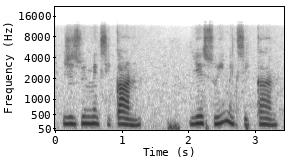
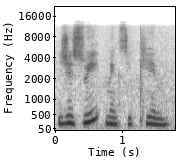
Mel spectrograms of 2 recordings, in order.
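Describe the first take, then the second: First: "mexicain" ending in an open nasal "-kan"; forma masculina. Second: "mexicain" ending in "-kenn", N sounded; very slow "mexicain" said as feminine "meksiken"; forma femenina. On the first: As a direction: slowly model "mexicain" as masculine "meksikan". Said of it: "Para el caso de los hombres". ("mexicain" lento, terminado en "-kan", forma masculina) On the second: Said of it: "tienen otra terminación". ("mexicain" muy lento, terminado en "-ken", forma femenina) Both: Shown as a demonstration.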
